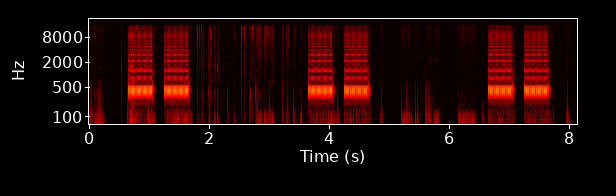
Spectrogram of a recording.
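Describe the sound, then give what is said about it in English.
A phone ringback tone from a call to a man's father sounds in three evenly spaced pairs of steady electronic buzzes, heard through a speakerphone with faint background noise between rings. “It's ringing.”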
